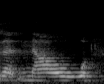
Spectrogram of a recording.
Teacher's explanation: the English speaking diphthongs don't get to the closed vowels that a German one would get to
